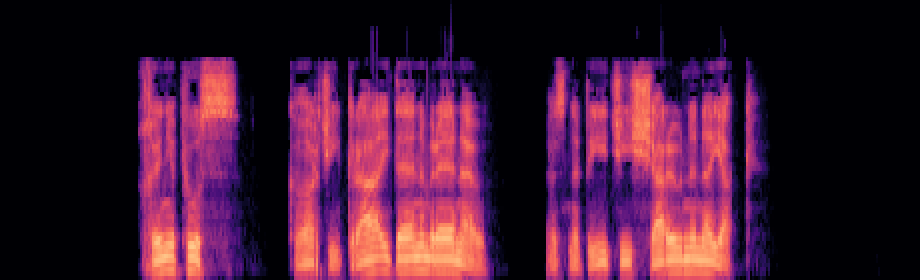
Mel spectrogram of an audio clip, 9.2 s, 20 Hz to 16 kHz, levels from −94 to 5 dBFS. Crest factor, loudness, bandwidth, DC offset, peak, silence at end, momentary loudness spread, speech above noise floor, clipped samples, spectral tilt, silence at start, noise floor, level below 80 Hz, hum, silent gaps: 16 dB; -14 LUFS; 8 kHz; under 0.1%; 0 dBFS; 1.7 s; 13 LU; over 76 dB; under 0.1%; -4 dB/octave; 1.4 s; under -90 dBFS; -56 dBFS; none; 5.31-5.44 s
